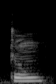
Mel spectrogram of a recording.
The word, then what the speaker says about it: 中: It's pronounced 中 with the first tone.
